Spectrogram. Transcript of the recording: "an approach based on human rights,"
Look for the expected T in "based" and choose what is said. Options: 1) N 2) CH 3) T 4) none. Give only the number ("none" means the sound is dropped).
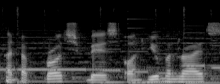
3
